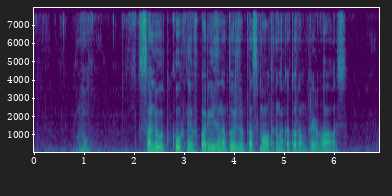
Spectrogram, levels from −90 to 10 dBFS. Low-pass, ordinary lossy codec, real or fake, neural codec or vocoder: none; none; fake; codec, 16 kHz, 4.8 kbps, FACodec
